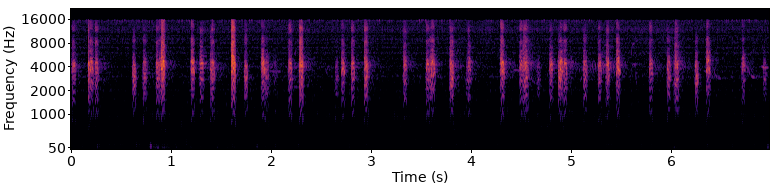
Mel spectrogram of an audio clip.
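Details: Brewer's Blackbirds giving a dense series of short, sharp, high chips, roughly five per second at uneven spacing and varying loudness, some overlapping, over a quiet background.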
